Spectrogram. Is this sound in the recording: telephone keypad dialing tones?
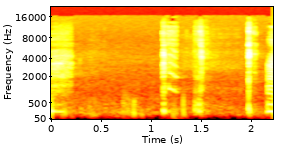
no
